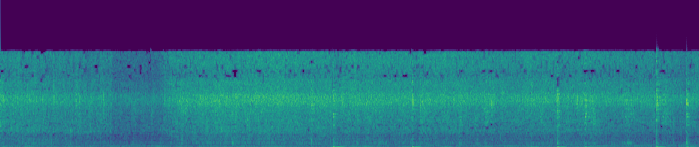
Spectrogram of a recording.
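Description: Sliced onions sizzling steadily as they fry in hot oil in a black kadai, stirred with a metal spatula that gives a few sharp taps and scrapes against the pan in the second half.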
